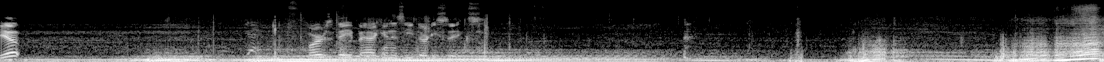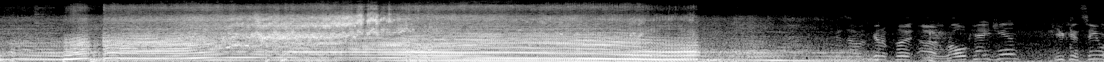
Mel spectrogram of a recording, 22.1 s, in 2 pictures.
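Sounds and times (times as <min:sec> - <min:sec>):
car engine revving: 0:00.0 - 0:19.8
tyres squealing: 0:12.9 - 0:17.9.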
